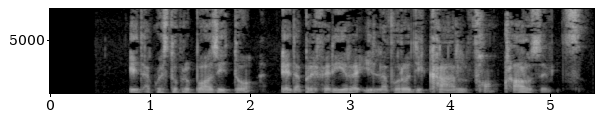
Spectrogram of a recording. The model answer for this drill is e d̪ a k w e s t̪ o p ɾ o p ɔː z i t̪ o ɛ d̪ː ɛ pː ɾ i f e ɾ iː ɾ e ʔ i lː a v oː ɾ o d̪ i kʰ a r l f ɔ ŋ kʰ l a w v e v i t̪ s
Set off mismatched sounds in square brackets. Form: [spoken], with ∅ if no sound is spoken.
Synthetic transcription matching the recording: e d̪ a k w e s t̪ o p ɾ o p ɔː z i t̪ o ɛ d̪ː [a] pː ɾ [e] f e ɾ iː ɾ e ʔ i lː a v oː ɾ o d̪ i kʰ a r l f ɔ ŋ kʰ l a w [z] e v i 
